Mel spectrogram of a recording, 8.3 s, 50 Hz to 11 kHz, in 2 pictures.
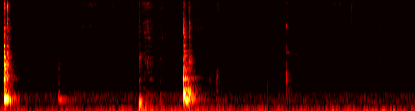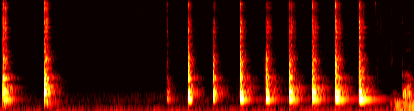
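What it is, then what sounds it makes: Metal antique that is not solid bronze. A bronze-looking antique found in a Japanese tunnel is struck 14 times, sparse at first and then in a quick run, each hit giving a short, hollow, cowbell-like ring with a mid pitch around 500 Hz and a bright click. The ringing tone is not what solid bronze would sound like, so the object is not solid bronze.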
